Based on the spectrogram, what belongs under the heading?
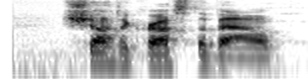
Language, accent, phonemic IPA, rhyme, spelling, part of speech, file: English, General American, /ˈʃɑt əˌkɹɔs ðə ˈbaʊ/, -aʊ, shot across the bow, noun, En-us-shot across the bow.mp3
- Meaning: A warning that negative consequences will be faced if something is carried out or allowed to continue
